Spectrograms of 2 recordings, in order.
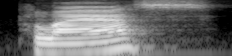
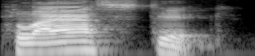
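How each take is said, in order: First: 'Plastic' as 'plas ... tic', long gap; syllable by syllable. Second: Said in the usual way. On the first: Shown as a demonstration. Teacher dictates for spelling, 'Plastic' syllable by syllable. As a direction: slowly break 'Plastic' into two separate halves. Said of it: "See if you can spell it". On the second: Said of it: "Let's take the word".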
